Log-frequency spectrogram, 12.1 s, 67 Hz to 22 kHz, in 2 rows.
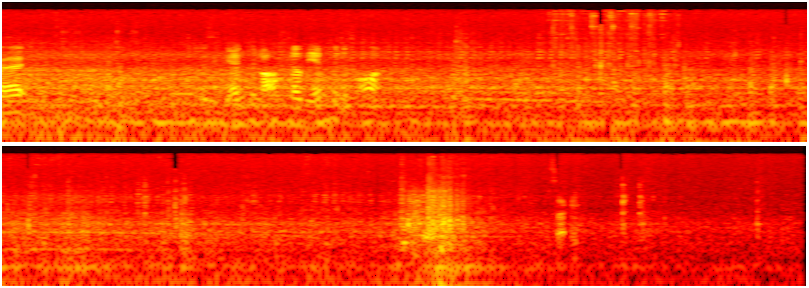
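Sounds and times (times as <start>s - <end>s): car engine low hum: 0.0s - 12.0s.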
